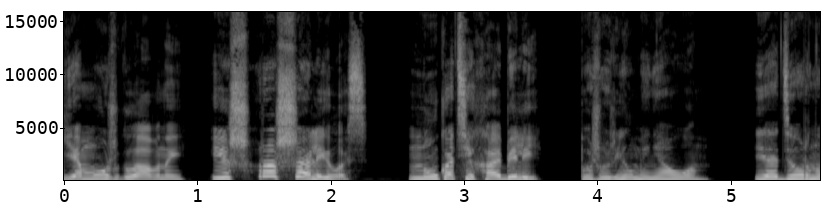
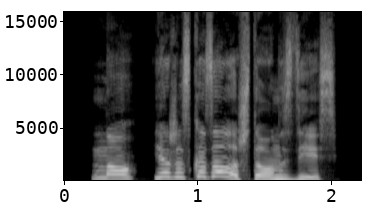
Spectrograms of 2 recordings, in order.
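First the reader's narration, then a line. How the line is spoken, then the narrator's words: Loud bratty girl. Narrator (Russian): громко заявила противная девчонка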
